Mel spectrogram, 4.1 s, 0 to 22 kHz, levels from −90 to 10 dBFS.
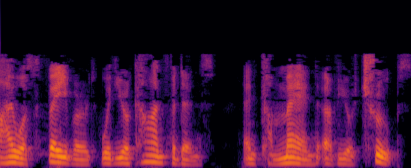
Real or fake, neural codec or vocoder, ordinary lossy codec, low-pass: real; none; MP3, 24 kbps; 7.2 kHz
